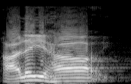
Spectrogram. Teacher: یالین وہ یا جو ساکن ہو اس سے پہلے زبر ہو، یالین کو نرم آواز کے ساتھ پڑھیں گے۔ علیہا الف مدہ، الف ہمیشہ مدہ ہوتا ہے، الف سے پہلے زبر ہوتا ہے، الف مدہ کو ایک الف کے برابر کھینچ کر پڑھیں گے۔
